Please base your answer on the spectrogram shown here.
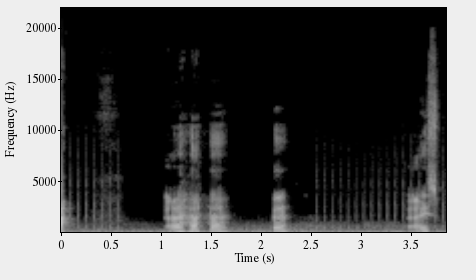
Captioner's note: Daisuke laughs nervously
